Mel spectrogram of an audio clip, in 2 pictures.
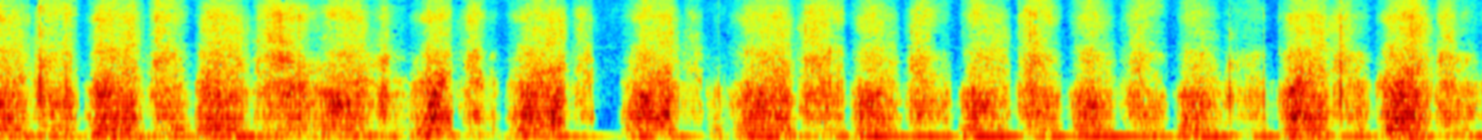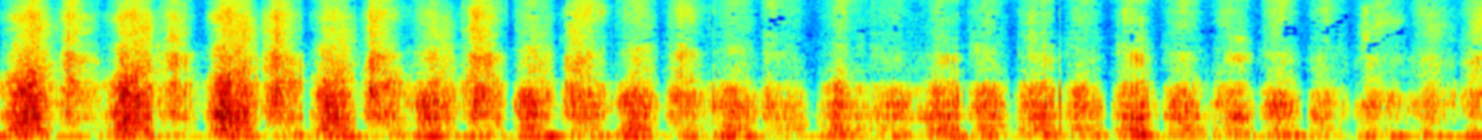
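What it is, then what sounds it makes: Foam microphone windscreen being scratched. Fingertips of both hands scratch and grip a soft, porous black foam windscreen on a microphone. Quick, fairly regular rubbing strokes, about two per second, form a continuous muffled crackle over a steady low hum, with almost no bright high end.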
